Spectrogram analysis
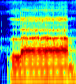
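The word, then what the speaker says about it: ل: লাম তিন আলিফ টান হবে। মাখরাজটা কি? জিহ্বার আগার কিনারা। জিহ্বার আগার কিনারা সামনের উপরের একপাশের দাঁতের গড়ার সঙ্গে লাগিয়ে লাম উচ্চারিত হয়।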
